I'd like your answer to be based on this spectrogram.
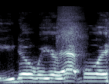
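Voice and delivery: put-on Alabama accent, fast and high-pitched. Quoting Hardcore Holly beating up a WCW fan, in an Alabama accent. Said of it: "with the Alabama accent".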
